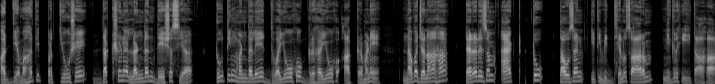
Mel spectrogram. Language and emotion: Sanskrit, neutral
